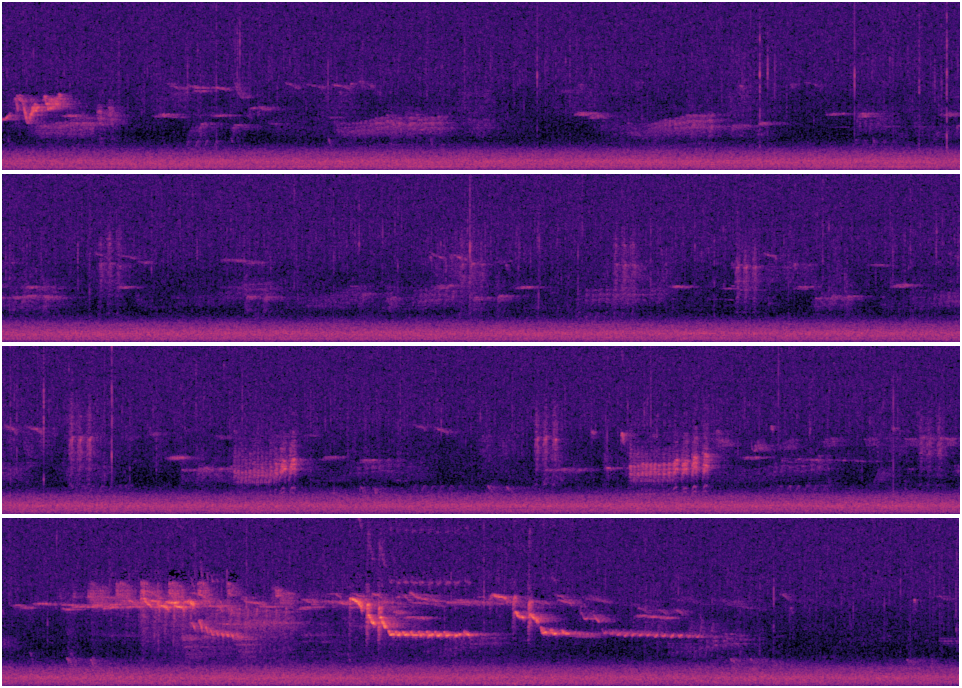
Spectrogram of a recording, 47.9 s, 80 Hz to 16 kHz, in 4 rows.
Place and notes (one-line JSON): {"title": "Ranst, Belgium - zevenbergen bos", "date": "2017-03-04 06:55:00", "description": "recorded with H4n and 2 AKG C1000 originally for quadrofonic listenening", "latitude": "51.20", "longitude": "4.56", "altitude": "25", "timezone": "Europe/Brussels"}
